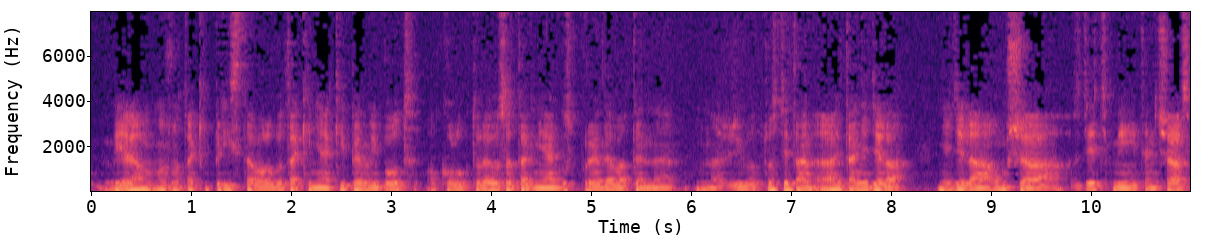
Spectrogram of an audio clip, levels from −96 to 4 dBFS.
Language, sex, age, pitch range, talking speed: Slovak, male, 40-59, 95-110 Hz, 160 wpm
